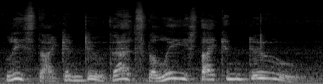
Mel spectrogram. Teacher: The T moves over, so you hear least I can do.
